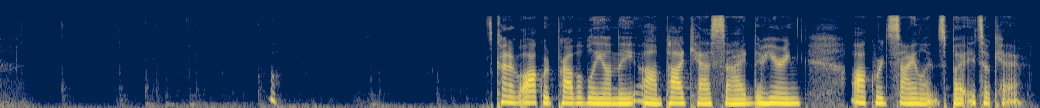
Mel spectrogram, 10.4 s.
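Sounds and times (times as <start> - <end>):
typing on a computer keyboard: 0.1 - 4.7
speech: 5.0 - 10.3.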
